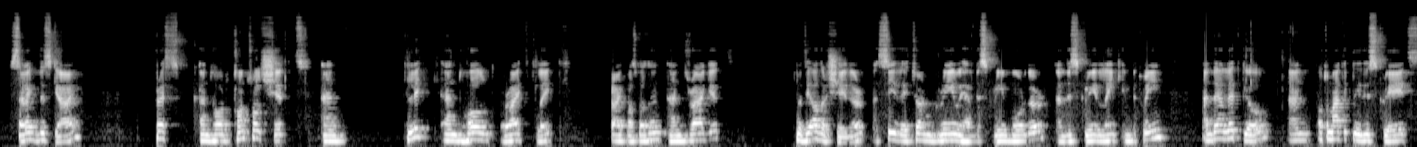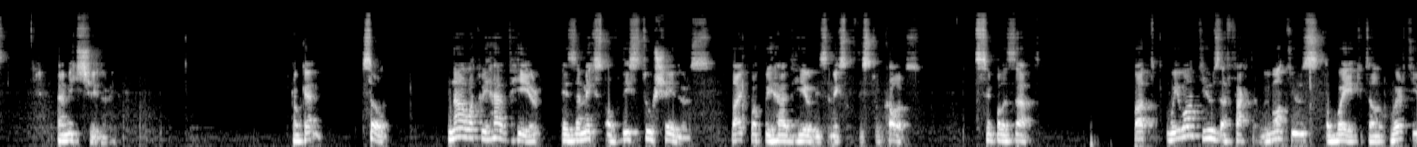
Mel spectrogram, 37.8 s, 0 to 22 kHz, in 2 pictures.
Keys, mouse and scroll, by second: 20.7 click, 21.8-23.5 middle drag, 24.9 middle click, 28.2 middle click, 28.9 middle click, 30.8 middle click, 31.4 middle click, 32.3 middle click, 32.6 middle click, 33.4 middle click, 33.9 click, 34.9 middle click, 37.4 middle click.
